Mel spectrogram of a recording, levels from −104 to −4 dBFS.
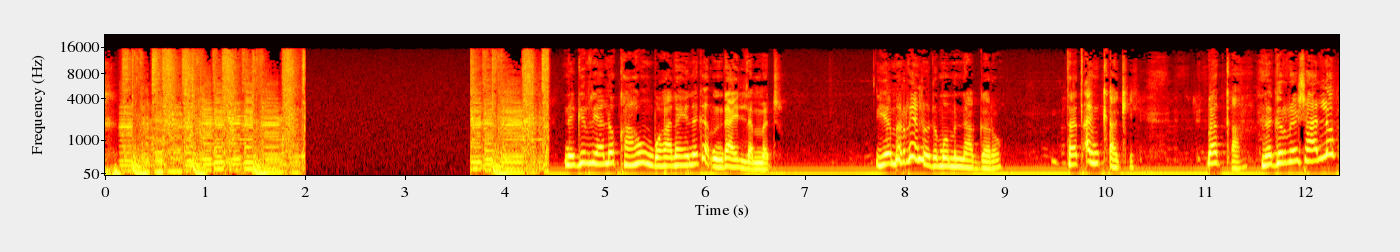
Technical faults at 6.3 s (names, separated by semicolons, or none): none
